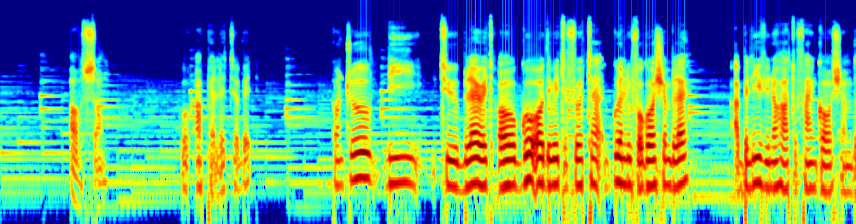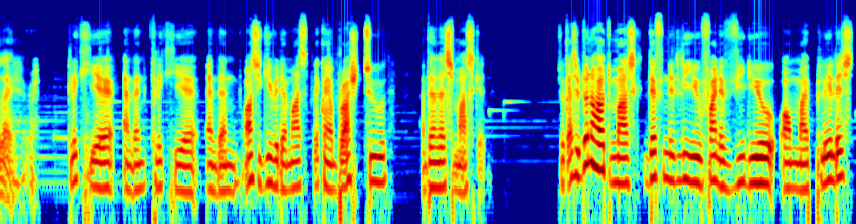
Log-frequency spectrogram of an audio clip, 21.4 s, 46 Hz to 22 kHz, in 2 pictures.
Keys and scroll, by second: 0.5 shift+Return, 2.0 Up, 2.4 Up, 2.9 Up, 4.6 ctrl+b, 15.2 b.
